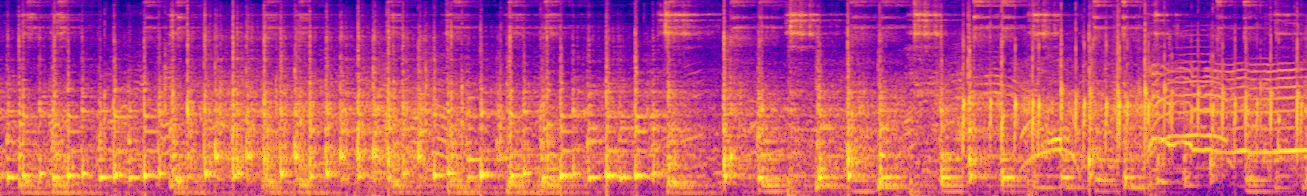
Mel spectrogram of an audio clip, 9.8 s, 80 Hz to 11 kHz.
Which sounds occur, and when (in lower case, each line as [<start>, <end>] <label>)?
[0.01, 9.80] music
[7.17, 9.80] clapping
[8.56, 9.80] crowd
